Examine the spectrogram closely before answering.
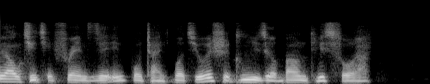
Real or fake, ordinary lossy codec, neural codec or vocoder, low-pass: fake; none; codec, 16 kHz, 0.5 kbps, FunCodec, trained on Chinese and English, 25 frames a second; 7.2 kHz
